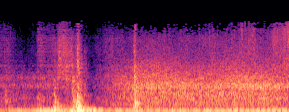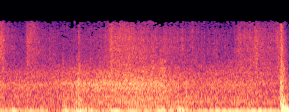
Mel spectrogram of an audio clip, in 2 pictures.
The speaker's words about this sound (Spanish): Camina hacia el coche. Abre la puerta y monta.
